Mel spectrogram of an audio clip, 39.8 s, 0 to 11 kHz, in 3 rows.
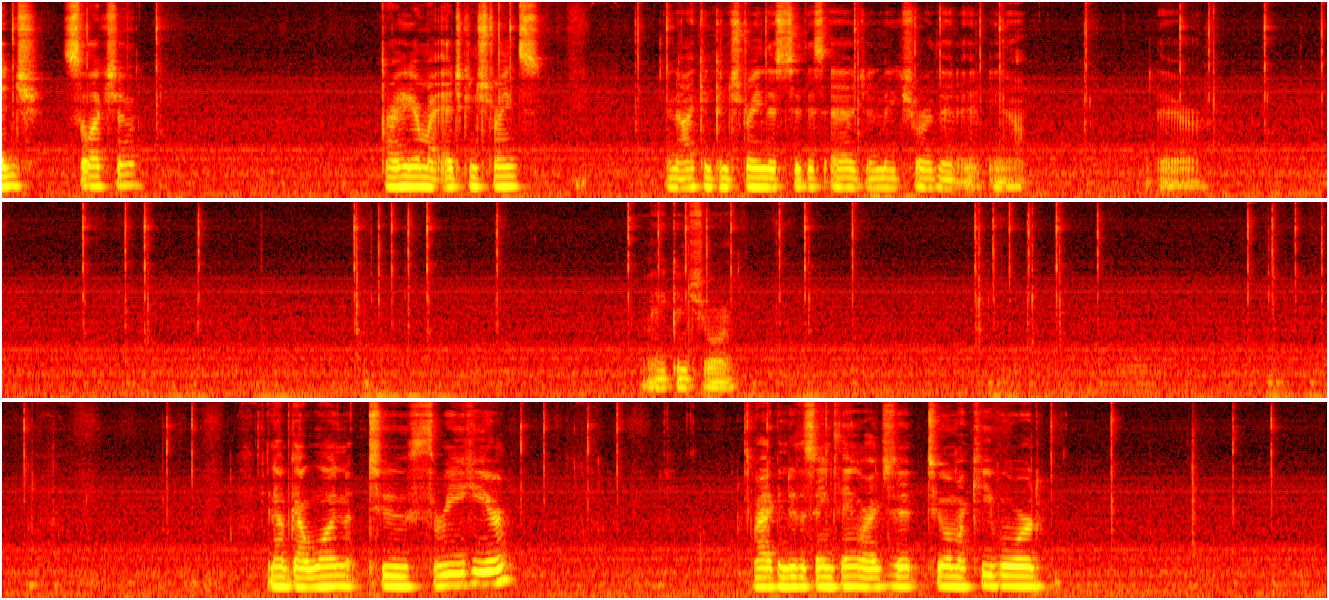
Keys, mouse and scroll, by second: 0.9-1.6 drag, 5.0 click, 6.4 drag, 7.7 click, 9.2 middle drag, 9.8 drag, 10.8 click, 12.1 click, 13.2 click, 14.5 click, 15.2-16.8 drag, 17.0 middle click, 17.4 click, 18.2-19.5 drag, 19.8 drag, 20.3 middle drag, 21.1 drag, 21.8-23.0 drag, 23.2 middle drag, 23.5 drag, 24.2-25.7 drag, 26.0 middle drag, 26.5 middle drag, 28.2 middle drag, 31.7 middle drag, 32.4 middle drag, 34.0 middle drag, 34.6 middle click, 35.3 2, 37.0 ctrl+click, 38.8 middle click.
